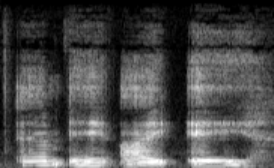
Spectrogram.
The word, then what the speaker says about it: Maia: Google how to say M-A-I-A pronunciation. Maia. Oh, it's just Maia? Well, I can say that. Maia. Okay, sorry. Maia. I overthought that.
